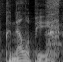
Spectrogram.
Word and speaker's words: Penelope: in everyday speech sure so I thought that the individual's name was penelopee I didn't know that she was called Penelope uh similar to when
